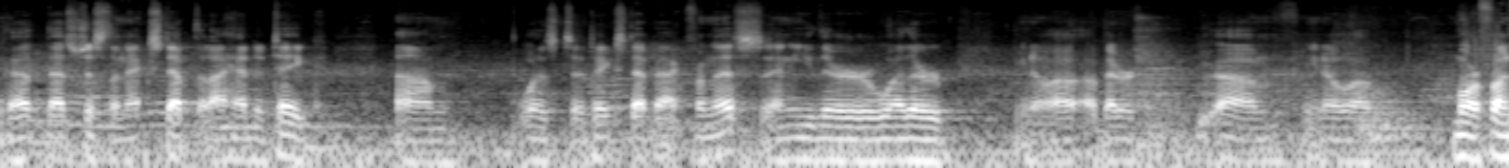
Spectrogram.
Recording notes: This was recorded at Indianapolis Motor Speedway's media center in a side area with only three other media members, and is the only audio copy of the interview known.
